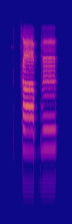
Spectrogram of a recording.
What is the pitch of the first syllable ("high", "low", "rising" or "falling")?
high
